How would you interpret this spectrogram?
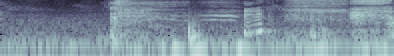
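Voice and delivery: high laugh. Real, not acted. Laughs at his mistake.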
